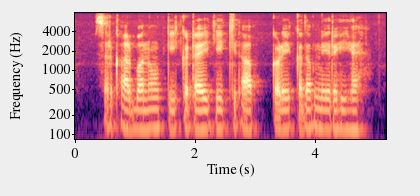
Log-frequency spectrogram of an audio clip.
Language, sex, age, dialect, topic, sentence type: Hindi, male, 25-30, Garhwali, agriculture, statement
